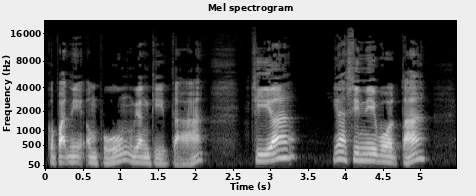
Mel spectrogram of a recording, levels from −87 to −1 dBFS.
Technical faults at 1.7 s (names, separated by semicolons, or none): none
